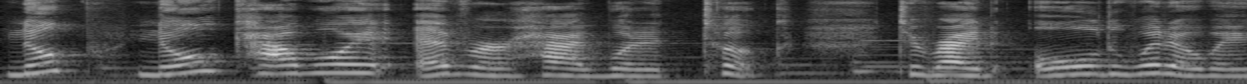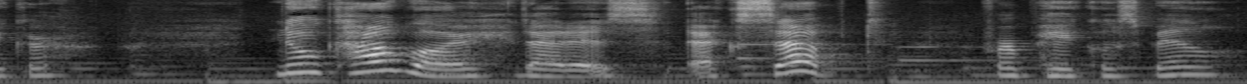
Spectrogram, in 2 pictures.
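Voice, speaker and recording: A woman narrating a scripted children's bedtime story in an expressive, emphatic way. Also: high-pitched, slow, faint music behind.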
